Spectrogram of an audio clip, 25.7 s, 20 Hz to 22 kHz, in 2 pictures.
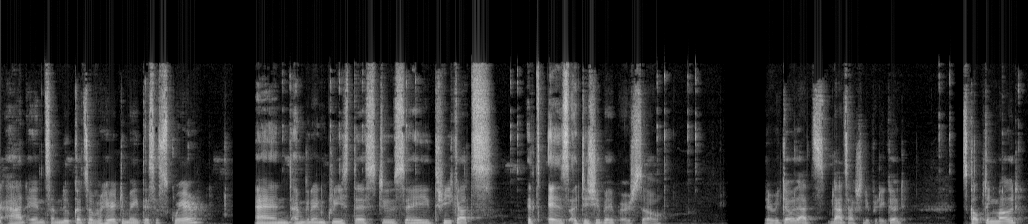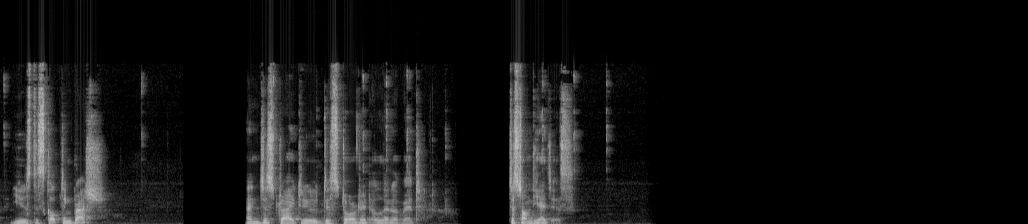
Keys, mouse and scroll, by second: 2.6 Tab, 2.9 click, 3.5 click, 4.1 click, 5.0 click, 6.3 click, 7.0 click, 7.6 z, 8.1 click, 8.5 click, 9.0 Tab, 9.7 Tab.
